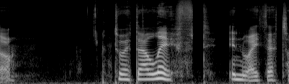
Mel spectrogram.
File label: "lifft", Welsh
